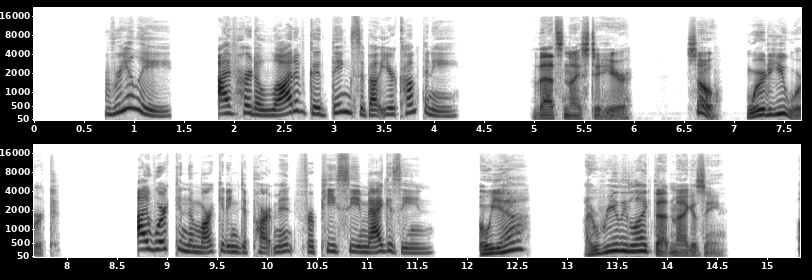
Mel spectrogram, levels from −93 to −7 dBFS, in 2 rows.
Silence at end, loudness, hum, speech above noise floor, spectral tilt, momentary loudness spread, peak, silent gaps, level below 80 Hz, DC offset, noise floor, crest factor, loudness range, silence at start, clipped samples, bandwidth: 0.8 s; -22 LUFS; none; over 68 dB; -4.5 dB/octave; 11 LU; 0 dBFS; none; -58 dBFS; under 0.1%; under -90 dBFS; 24 dB; 2 LU; 0.7 s; under 0.1%; 16 kHz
